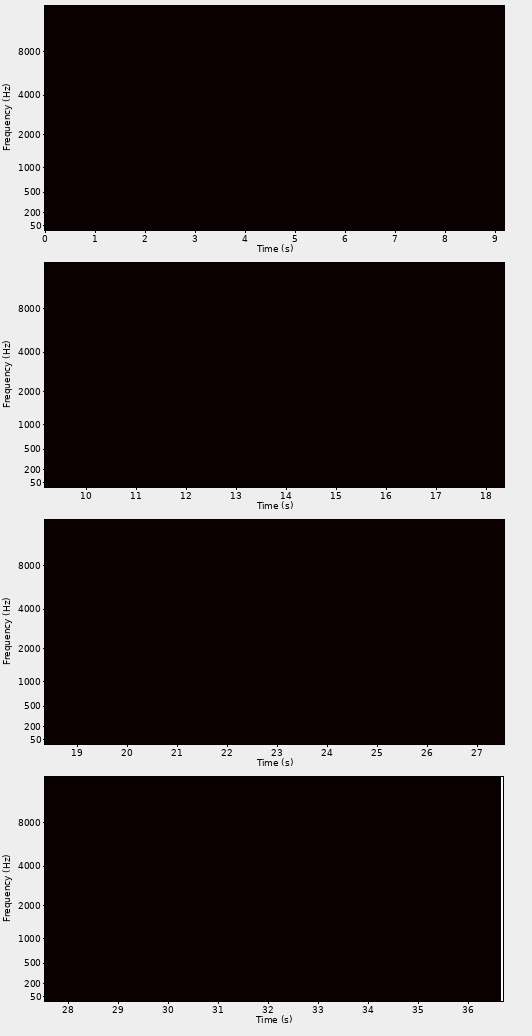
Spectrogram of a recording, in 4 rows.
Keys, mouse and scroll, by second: 0.6 s, 2.1 g, 4.0 s, 5.4 g, 7.4 shift+d, 10.5 g, 14.1 click, 14.7 shift+z, 15.1 click, 16.2 click, 16.9 shift+click, 17.8 KP_3, 18.1 KP_Enter, 19.2 s, 21.1 Tab, 21.7 KP_1, 22.3 Tab, 23.7 g, 26.2 g, 27.4 r, 28.5 g, 30.0 r, 31.3 KP_1, 32.0 click, 33.7 click, 35.1 click.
